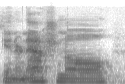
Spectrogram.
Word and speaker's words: international: But you'll notice this international um internet, Santa Barbara, that the NT can often just become only an N sound in the middle.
